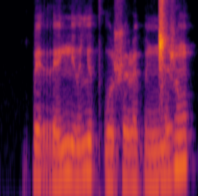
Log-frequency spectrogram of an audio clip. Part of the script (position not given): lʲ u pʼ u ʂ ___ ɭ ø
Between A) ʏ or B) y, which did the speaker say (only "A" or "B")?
B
